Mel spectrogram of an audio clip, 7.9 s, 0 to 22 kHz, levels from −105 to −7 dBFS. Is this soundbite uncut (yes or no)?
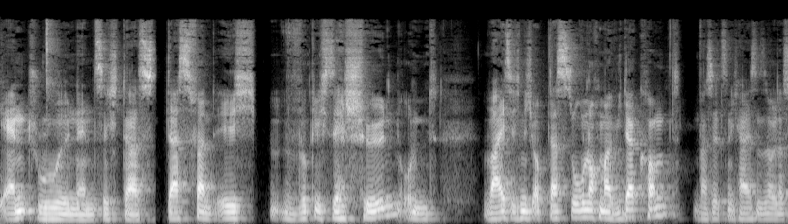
no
